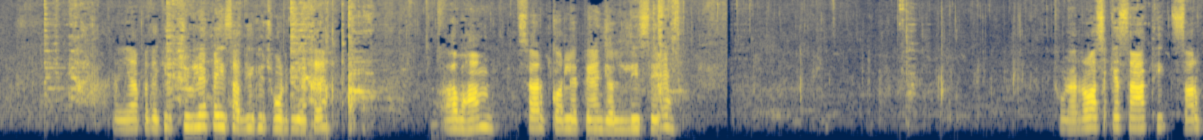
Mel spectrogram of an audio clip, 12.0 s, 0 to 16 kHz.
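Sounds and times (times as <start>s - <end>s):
gravy dribbling into bowl: 7.3s - 11.8s.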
